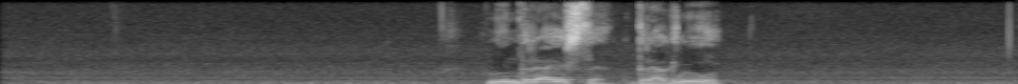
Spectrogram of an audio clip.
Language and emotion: Russian, angry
